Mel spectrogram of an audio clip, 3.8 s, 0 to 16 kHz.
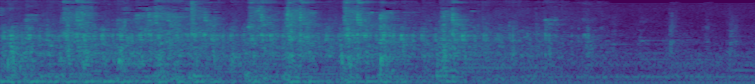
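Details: Barn-find Mercury 5 hp four-stroke outboard in a test bucket, after its water telltale was cleared with a wire: it ticks over at a steady, even idle with water splashing and the telltale flowing. It runs cleanly.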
